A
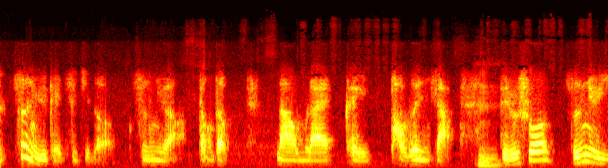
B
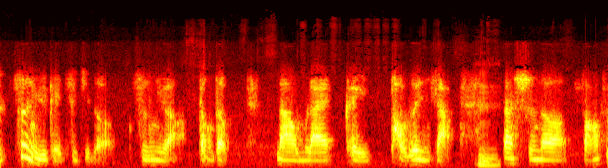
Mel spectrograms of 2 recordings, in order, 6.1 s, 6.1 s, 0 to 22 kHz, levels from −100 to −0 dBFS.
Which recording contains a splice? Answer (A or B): B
